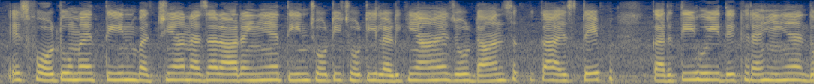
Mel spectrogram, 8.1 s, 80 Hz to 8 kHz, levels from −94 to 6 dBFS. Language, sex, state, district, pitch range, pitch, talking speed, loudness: Hindi, female, Bihar, Bhagalpur, 210-230 Hz, 220 Hz, 160 wpm, -13 LUFS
